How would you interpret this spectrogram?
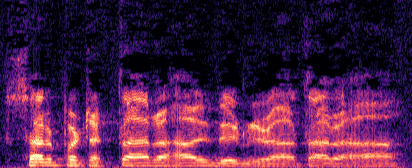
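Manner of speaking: measured, declaimed Urdu verse; mushaira-style poetry recital; poem recitation. Acted. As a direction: recite it line by line with pauses.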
